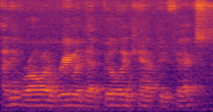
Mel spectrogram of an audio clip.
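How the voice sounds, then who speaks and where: The meeting's chairman, a man with a mid-range voice, briskly reads out motions and calls for votes. Captured from a distant mic, his voice bounces around an echoing, hard-surfaced chamber over persistent room hiss.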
